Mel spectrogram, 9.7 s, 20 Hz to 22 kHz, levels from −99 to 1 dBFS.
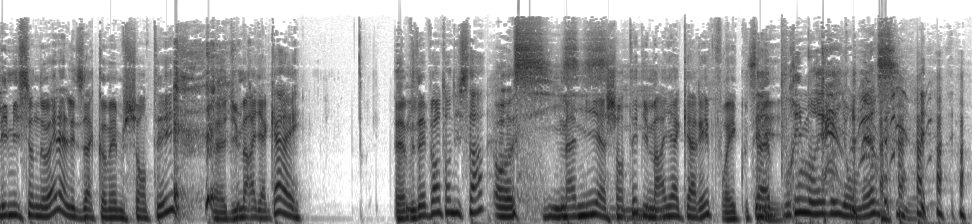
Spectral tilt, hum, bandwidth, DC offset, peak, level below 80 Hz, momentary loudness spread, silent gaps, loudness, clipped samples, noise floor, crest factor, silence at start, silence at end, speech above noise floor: -4 dB/octave; none; 16.5 kHz; under 0.1%; 0 dBFS; -38 dBFS; 5 LU; none; -11 LUFS; under 0.1%; -40 dBFS; 12 dB; 0 s; 0.05 s; 28 dB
